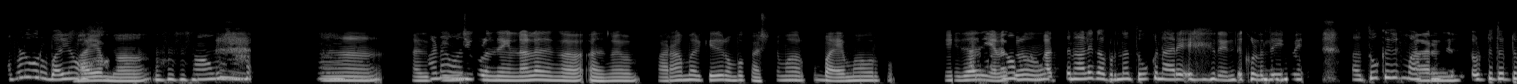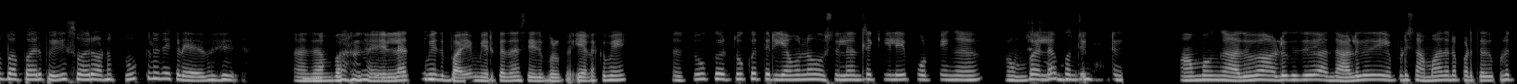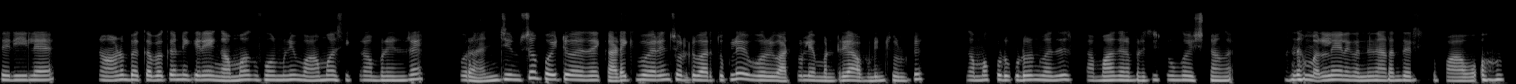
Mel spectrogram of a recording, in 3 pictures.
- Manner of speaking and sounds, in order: laugh; laughing while speaking: "பயம். ஆமா"; other background noise; tapping; laughing while speaking: "தூக்குனாரே! ரெண்டு குழந்தையுமே. அ தூக்கவே … ஆனா தூக்கினதே கிடையாது"; chuckle; laughing while speaking: "பாருங்க"; unintelligible speech; unintelligible speech; laughing while speaking: "அந்த மாரிலாம் எனக்கு வந்து நடந்துருச்சுப் பாவம்"
- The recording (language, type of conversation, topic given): Tamil, podcast, ஒரு குழந்தையின் பிறப்பு உங்களுடைய வாழ்க்கையை மாற்றியதா?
